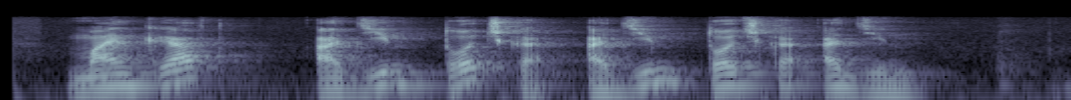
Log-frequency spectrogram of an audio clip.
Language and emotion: Russian, neutral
